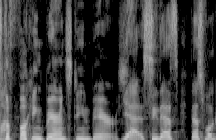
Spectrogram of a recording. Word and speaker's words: Berenstain: In currently, and I guess for all time, it's been the Berenstain, I guess is how you pronounce that. Mm-hmm. It's AIN, which just had me kind of taken aback and started digging into it.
